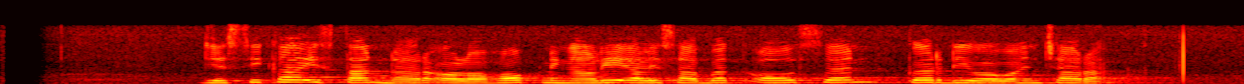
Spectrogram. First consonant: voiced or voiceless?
voiced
